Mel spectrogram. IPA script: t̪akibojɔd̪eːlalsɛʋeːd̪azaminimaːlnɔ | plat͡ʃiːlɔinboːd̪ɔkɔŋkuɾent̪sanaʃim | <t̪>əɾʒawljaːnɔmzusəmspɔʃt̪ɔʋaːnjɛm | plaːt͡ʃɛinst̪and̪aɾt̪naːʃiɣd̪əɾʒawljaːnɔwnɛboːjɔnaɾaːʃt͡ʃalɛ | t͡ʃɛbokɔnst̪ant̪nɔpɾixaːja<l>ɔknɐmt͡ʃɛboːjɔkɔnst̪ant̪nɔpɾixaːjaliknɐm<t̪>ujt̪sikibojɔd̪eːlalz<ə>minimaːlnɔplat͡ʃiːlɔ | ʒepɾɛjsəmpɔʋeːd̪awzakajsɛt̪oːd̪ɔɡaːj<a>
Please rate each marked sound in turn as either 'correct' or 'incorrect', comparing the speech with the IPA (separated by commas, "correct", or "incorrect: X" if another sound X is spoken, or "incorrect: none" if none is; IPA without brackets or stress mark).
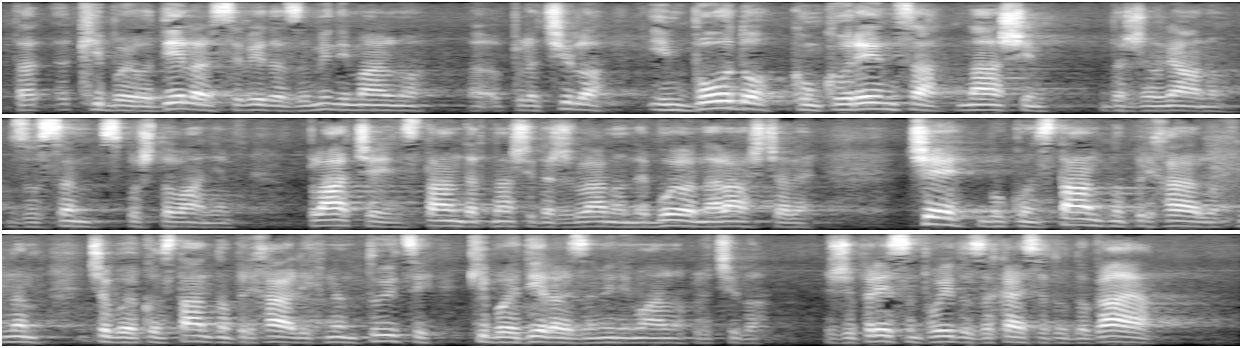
incorrect: d̪, correct, correct, incorrect: a, correct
